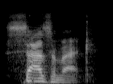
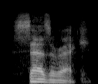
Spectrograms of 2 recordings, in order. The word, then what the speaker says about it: Sazerac: Be sure to check that out for the how to make a, how do you pronounce that again? – Sazerac. – Sazerac.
